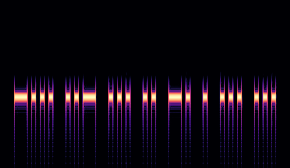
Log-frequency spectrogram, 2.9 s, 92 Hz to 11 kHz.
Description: Morse code, heard as a keyed tone, about 28 wpm, 700 Hz. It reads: BUSINESS
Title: Sentences from Top 1000 Words - Review Part 4 - 28wpm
